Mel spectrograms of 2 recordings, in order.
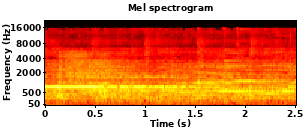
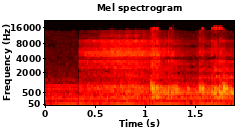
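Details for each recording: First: Panasonic 3DO FZ-1 after a recap to fix quiet, crackling audio that returned to normal only when warm; clear chime and startup music with no crackle, hiss or dropouts; repair successful. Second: Panasonic 3DO FZ1 console whose audio is weak until warmed up, after about a minute running: hiss swells in with scratchy crackles popping over it and the volume rising. Suspected failing capacitors; a recap is planned as the fix.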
